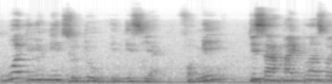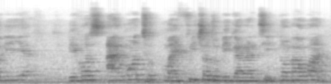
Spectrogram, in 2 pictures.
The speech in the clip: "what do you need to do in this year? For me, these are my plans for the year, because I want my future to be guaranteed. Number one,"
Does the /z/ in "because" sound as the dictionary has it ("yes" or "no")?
no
